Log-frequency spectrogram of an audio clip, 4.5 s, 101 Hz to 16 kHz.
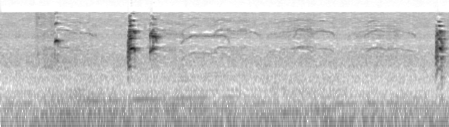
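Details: Peregrine falcons at the San José City Hall nest on 5 May 2022, during a difficult first feeding of two chicks: a few sharp, harsh notes and several drawn-out, thin, high wailing calls over a steady low city rumble.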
